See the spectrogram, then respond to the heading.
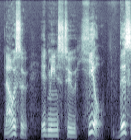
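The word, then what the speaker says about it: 治す: For example, this is pronounced naosu.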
